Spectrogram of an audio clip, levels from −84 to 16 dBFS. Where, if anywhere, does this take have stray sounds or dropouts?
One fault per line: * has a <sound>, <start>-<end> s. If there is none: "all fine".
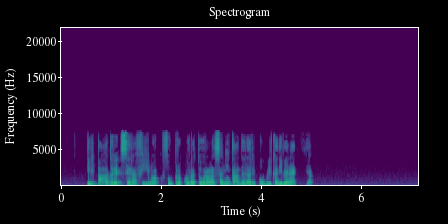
all fine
